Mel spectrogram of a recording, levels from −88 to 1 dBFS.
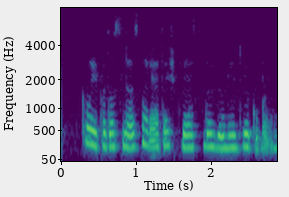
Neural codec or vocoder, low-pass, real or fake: vocoder, 44.1 kHz, 128 mel bands, Pupu-Vocoder; 7.2 kHz; fake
